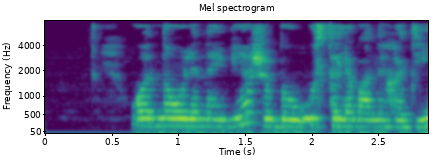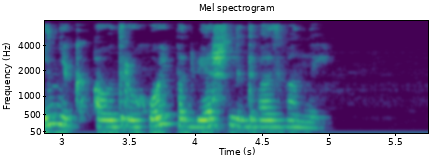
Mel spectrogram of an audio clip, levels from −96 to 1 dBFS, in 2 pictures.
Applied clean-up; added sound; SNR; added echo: none; none; none; reverberation time 0.1 s.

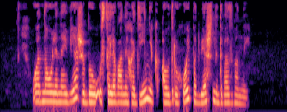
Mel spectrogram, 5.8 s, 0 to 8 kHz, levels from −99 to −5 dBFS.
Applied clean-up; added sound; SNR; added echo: none; none; none; none.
